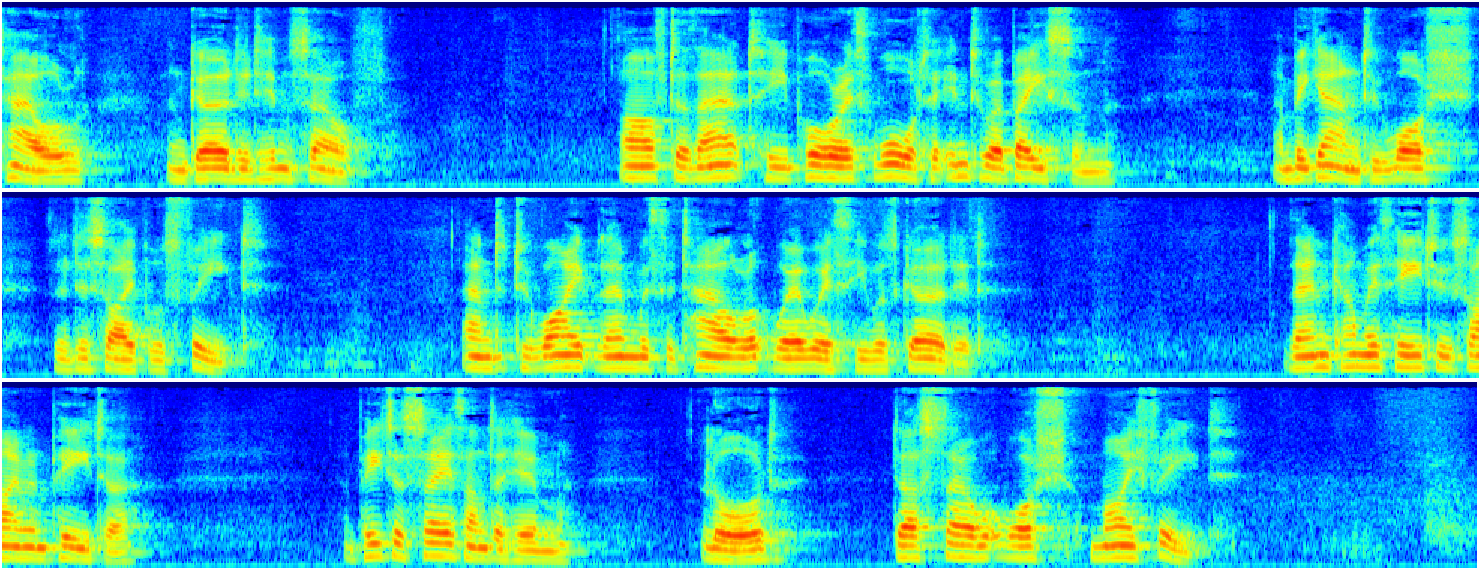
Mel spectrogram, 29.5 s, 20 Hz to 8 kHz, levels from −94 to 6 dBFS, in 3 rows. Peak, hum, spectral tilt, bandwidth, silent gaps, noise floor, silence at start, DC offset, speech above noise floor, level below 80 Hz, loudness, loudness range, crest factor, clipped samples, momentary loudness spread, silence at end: -2 dBFS; none; -5.5 dB/octave; 7.6 kHz; none; -57 dBFS; 0 s; under 0.1%; 39 dB; -60 dBFS; -19 LUFS; 5 LU; 18 dB; under 0.1%; 15 LU; 0.2 s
